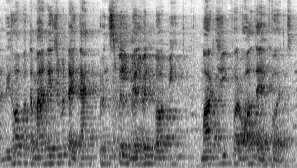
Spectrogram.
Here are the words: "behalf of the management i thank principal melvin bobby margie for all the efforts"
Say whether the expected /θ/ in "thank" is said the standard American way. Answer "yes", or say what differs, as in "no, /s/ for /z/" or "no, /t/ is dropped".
no, /t/ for /θ/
